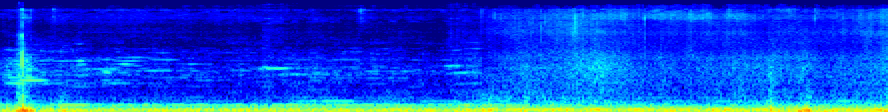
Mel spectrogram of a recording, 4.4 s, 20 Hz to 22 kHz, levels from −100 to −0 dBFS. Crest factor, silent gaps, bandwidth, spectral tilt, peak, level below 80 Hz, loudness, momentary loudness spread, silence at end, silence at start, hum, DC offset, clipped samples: 20 dB; none; 17.5 kHz; -7 dB/octave; -16 dBFS; -42 dBFS; -41 LUFS; 6 LU; 0 s; 0 s; none; under 0.1%; under 0.1%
